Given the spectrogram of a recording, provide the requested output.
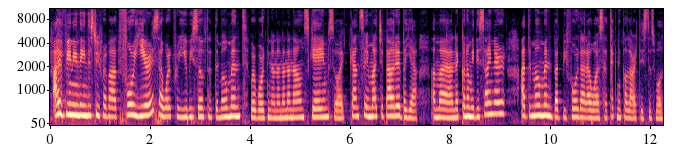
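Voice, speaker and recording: Upbeat Spanish-accented woman, higher voice. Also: steady tone, fairly quick, a little mellow. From Spain. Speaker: panelist, game designer. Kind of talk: panel talk to an audience.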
